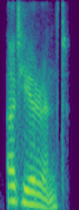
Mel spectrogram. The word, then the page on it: adherent: Indian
